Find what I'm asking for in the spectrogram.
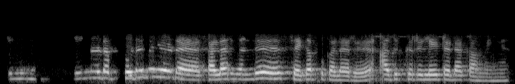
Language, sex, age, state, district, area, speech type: Tamil, female, 18-30, Tamil Nadu, Chengalpattu, urban, conversation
